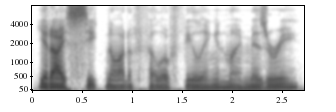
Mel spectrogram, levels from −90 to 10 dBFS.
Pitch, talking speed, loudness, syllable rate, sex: 95 Hz, 220 wpm, -21 LUFS, 5.4 syllables/s, male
